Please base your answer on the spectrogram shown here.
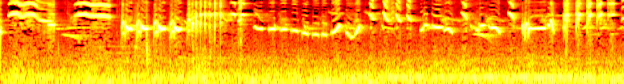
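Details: Sooty-headed bulbul singing energetically: a rapid, varied stream of high whistled slurs, rising and falling notes and short chirps, some sharp and clipped, delivered almost without pause over a faint low hum.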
